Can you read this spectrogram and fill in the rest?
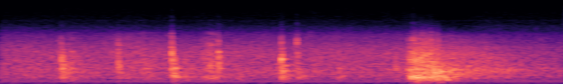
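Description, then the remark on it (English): An old bolt on a curtained door at Borley Church slides back: a string of small, irregular metallic clicks and knocks, then one louder grinding scrape-and-clunk that fades out slowly, with no squeak and no voices. “Now, can you try sliding that bolt back to see what sound it makes?”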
